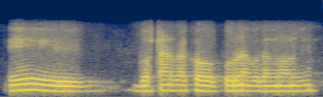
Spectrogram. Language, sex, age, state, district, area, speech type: Odia, male, 18-30, Odisha, Kandhamal, rural, conversation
